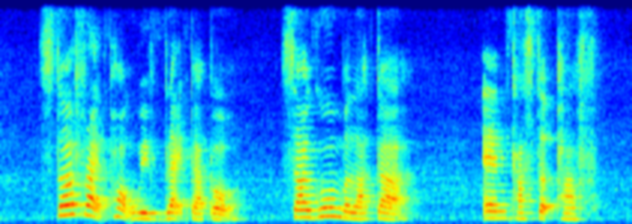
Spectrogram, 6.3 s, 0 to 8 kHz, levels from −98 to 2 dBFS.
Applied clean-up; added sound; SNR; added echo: none; none; none; none.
